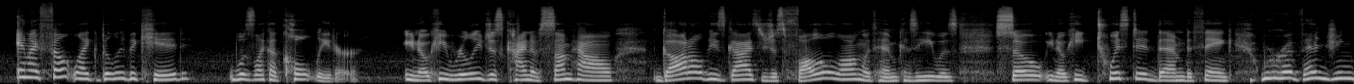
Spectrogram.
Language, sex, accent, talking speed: English, female, American, 190 wpm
